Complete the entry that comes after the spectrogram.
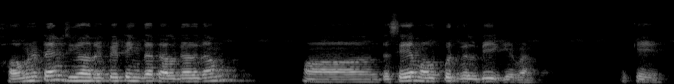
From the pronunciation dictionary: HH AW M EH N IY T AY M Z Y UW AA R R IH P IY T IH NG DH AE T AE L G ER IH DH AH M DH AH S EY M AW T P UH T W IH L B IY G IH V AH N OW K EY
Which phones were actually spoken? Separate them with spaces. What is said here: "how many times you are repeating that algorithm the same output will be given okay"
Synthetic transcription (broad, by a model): HH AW M EH N IY T AY M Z Y UW AA R R IH P IY T IH NG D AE T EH L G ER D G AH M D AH S EY M AW T P UH T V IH L B IY G IH V AH N OW K EY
